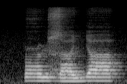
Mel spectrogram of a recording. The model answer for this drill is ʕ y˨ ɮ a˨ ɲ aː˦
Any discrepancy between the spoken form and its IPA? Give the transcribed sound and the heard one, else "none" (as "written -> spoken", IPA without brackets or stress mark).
none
